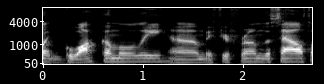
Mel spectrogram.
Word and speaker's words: Guacamole: that it's pronounced guacamole, like a W on the front.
